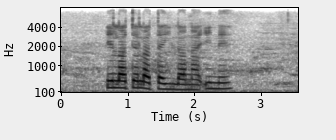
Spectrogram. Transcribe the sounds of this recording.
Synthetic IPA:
ɪlatʼɛlatʼailanaʔɪnɛ

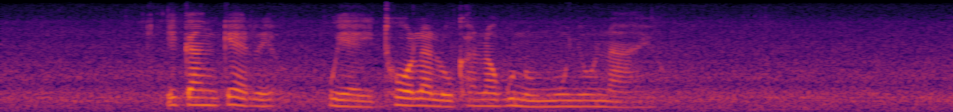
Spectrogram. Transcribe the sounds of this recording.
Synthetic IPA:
ikʼaŋkʼɛrɛ | ujajitʰɔlalɔkʰanak̬unomuɲɛɔnaːjɔ

